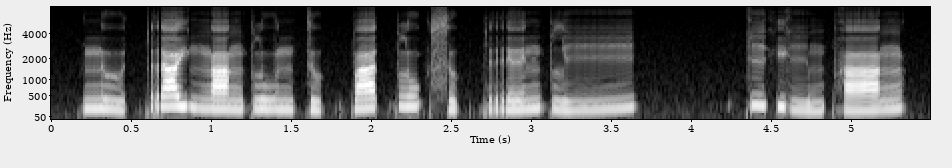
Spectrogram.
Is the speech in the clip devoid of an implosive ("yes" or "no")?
yes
